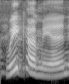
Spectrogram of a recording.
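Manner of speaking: excited restart of we come in. Real, not acted. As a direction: burst out with we come in, thrilled. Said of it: "oh, that's exciting".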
